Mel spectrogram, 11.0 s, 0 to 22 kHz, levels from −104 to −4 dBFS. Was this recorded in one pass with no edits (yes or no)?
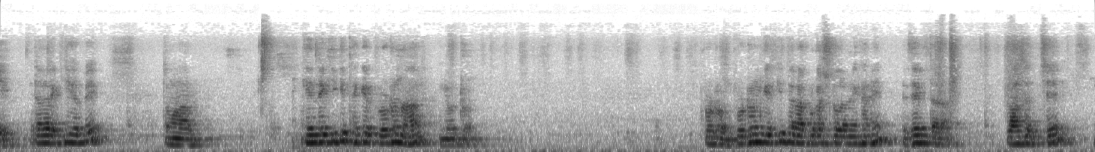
yes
